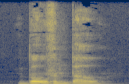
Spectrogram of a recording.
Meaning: the upper part, or superstructure, of a building
- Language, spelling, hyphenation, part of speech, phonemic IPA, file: Dutch, bovenbouw, bo‧ven‧bouw, noun, /ˈboː.və(n)ˌbɑu̯/, Nl-bovenbouw.ogg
